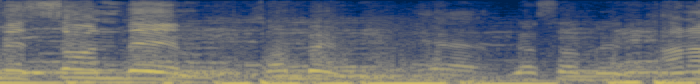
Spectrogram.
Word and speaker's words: Sonbeam: My name is spelled SONBEAM, so it's Sunbeam, but not with a SUN, it's a SONBEAM.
